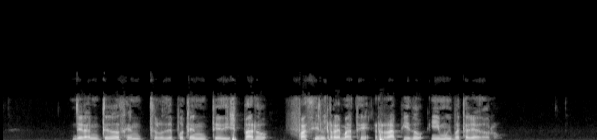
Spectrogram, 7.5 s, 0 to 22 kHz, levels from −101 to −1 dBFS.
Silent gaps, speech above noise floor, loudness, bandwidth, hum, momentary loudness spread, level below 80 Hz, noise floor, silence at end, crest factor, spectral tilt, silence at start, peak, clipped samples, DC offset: none; 55 dB; -24 LUFS; 7.2 kHz; none; 10 LU; -40 dBFS; -78 dBFS; 1.25 s; 24 dB; -6 dB/octave; 0.9 s; 0 dBFS; under 0.1%; under 0.1%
